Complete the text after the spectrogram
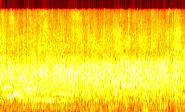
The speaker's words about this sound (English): So I really want to thank, first of all, our panelists up here. Round of applause for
